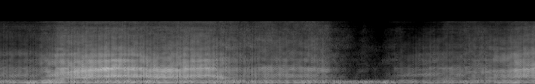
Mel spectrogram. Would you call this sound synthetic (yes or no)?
yes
